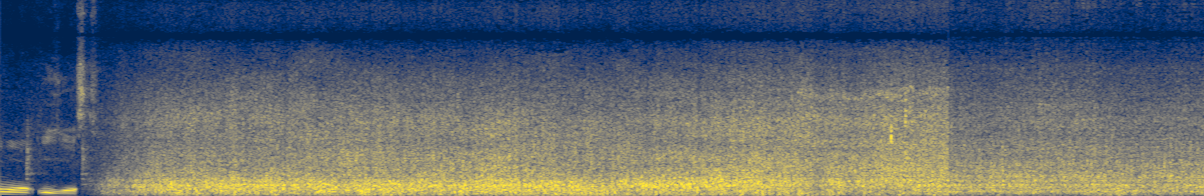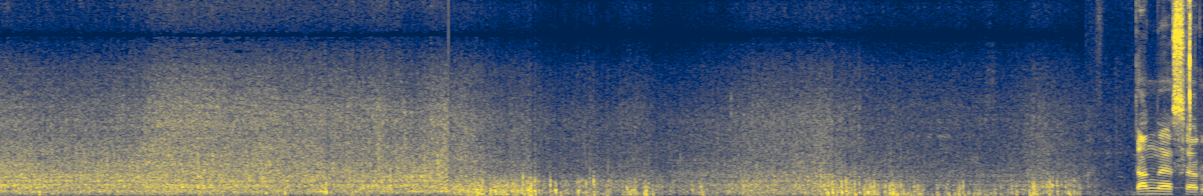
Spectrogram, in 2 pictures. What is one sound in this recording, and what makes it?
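Wind rushes and buffets loudly against the microphone outdoors.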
